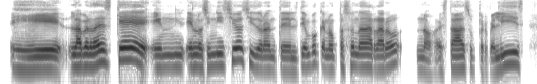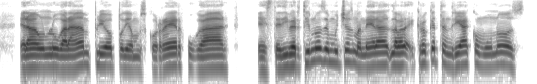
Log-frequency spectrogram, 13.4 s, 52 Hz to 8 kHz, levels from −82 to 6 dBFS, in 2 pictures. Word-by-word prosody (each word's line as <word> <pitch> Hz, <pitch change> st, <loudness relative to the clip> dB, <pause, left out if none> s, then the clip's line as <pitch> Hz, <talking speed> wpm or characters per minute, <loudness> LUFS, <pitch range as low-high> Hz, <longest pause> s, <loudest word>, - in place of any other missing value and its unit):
Eh, 135 Hz, 0 st, +3 dB
la 155 Hz, 0 st, +4 dB
verdad 160 Hz, +3 st, +5 dB
es 195 Hz, -2 st, -1 dB
que 225 Hz, -9 st, +5 dB
en 150 Hz, +1 st, -3 dB
en 150 Hz, -, 0 dB
los 150 Hz, -1 st, -2 dB
inicios 165 Hz, +8 st, -1 dB
y 175 Hz, -, -3 dB
durante 135 Hz, -3 st, -3 dB
el 125 Hz, -1 st, -10 dB
tiempo 155 Hz, +4 st, -5 dB
que -, -, -5 dB
no 135 Hz, -1 st, -4 dB
pasó 160 Hz, -, -6 dB
nada 150 Hz, -1 st, +1 dB
raro, 150 Hz, +6 st, -2 dB
no. 130 Hz, -2 st, -8 dB
Estaba 140 Hz, 0 st, -1 dB
superfeliz, 160 Hz, +6 st, -4 dB, 0.4 s
era 145 Hz, +1 st, +5 dB
un 145 Hz, 0 st, +1 dB
lugar 140 Hz, -2 st, +3 dB
amplio, 160 Hz, +2 st, +1 dB
podíamos 140 Hz, -3 st, -5 dB
correr, 155 Hz, +5 st, 0 dB
jugar, 140 Hz, 0 st, +1 dB, 0.3 s
este, 130 Hz, +1 st, -5 dB
divertirnos 160 Hz, +9 st, +1 dB
de 210 Hz, -, +1 dB
muchas 190 Hz, 0 st, -4 dB
maneras, 160 Hz, +2 st, +1 dB
la 165 Hz, -, +3 dB
verdad, 165 Hz, -, +3 dB
creo 185 Hz, 0 st, -5 dB
que 220 Hz, +3 st, -3 dB
tendría 175 Hz, -2 st, -1 dB
como 160 Hz, -4 st, -7 dB
unos 165 Hz, -2 st, -3 dB
155 Hz, 180 wpm, -22 LUFS, 140-170 Hz, 0.4 s, verdad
